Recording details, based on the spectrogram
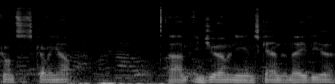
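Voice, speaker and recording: A man talks at a moderate pace with a fairly low pitch and fairly even intonation. Noticeable background noise is present. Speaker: musician. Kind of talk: casual interview. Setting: backstage.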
